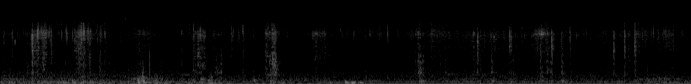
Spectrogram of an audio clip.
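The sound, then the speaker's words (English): Faint, irregular patter and light scrapes come from stirring a chicken stir-fry with oyster sauce in a nearly full wok. No one speaks over it. “All right, let's stir this around a little bit.”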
